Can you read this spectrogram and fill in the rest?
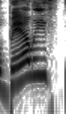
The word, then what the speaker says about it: Baleigh: So Bailey's name is spelled B-A-L-E-I-G-H. So it is like Raleigh, Durham, like Raleigh, North Carolina. – Uh-huh. Yeah. Mm-hmm. – But with a B, right? – Yeah.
